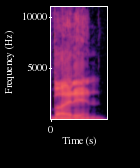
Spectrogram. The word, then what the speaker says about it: Budden: It's like on... It's pronounced Budden.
